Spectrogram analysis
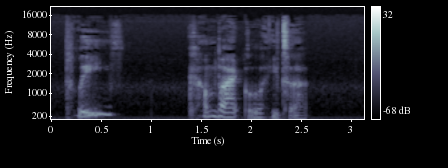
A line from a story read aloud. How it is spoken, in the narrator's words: I croaked aloud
